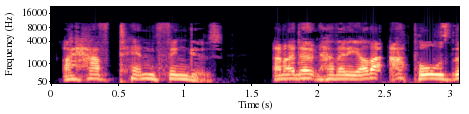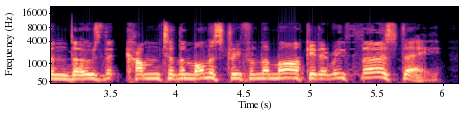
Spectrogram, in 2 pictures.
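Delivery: high, fast, exasperated monk voice; indignant monk. Acted. Monk protests to Ezio, high and fast. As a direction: blurt it out, fed up.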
